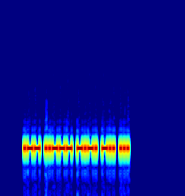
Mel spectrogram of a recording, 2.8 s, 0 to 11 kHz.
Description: Morse code, heard as a keyed tone, about 42 wpm, 700 Hz. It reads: W2CDS
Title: USA Call Signs - 5 Characters - Repeated 3x - 45wpm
